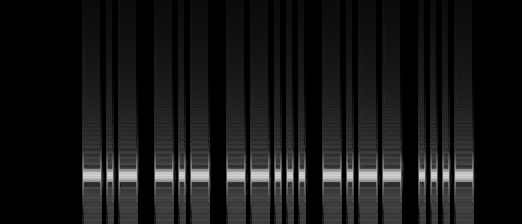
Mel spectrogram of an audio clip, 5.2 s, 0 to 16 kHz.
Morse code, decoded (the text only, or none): KK7YV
